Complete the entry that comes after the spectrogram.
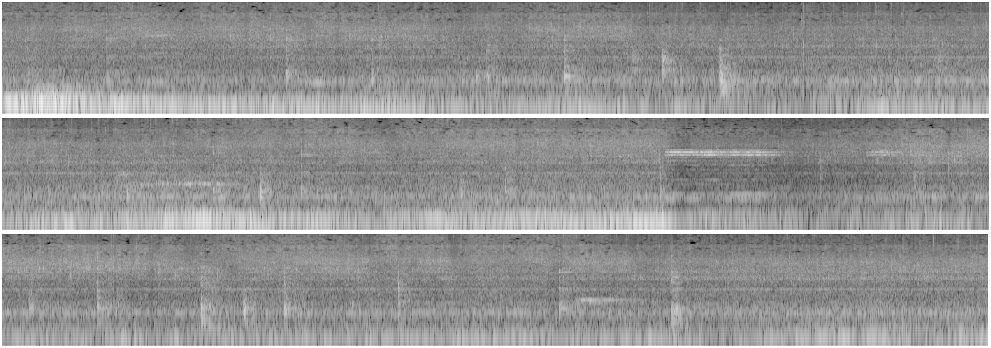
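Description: Prawns frying in hot oil in a wok: a steady sizzle, with a spatula stirring and scraping against the pan now and then.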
